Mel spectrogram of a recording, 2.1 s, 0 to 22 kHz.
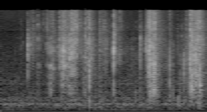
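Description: Foil wrapper of a 1995-96 Fleer basketball card pack crinkling as it is handled and the cards are pulled out of it. The crackles are irregular and get louder toward the end.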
